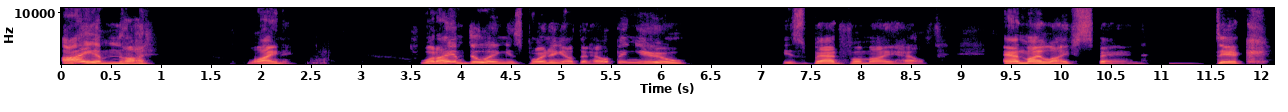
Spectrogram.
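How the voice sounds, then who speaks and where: An actor playing a put-upon, indignant sidekick in a comic noir stage play, complaining emphatically and sarcastically. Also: male voice, fairly high pitch, very animated, takes it slowly, long pauses, no echo, studio quality, full character voice. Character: exasperated, put-upon male sidekick of a detective.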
